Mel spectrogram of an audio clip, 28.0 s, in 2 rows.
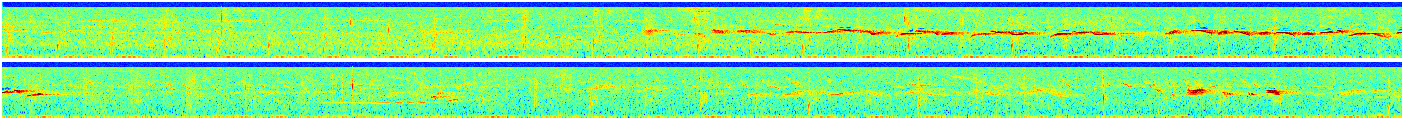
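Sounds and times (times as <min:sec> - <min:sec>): songbird whistling: 0:00.0 - 0:18.9
footsteps on a path: 0:00.0 - 0:28.0.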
